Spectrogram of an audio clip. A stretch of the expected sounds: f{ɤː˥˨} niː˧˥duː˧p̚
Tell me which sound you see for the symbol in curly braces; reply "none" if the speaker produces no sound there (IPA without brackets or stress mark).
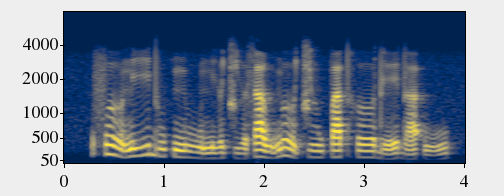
ɤː˥˨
